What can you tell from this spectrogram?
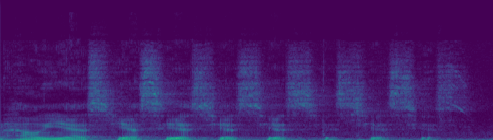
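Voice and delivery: mock hype dying away to a whisper; fading mock cheer.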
